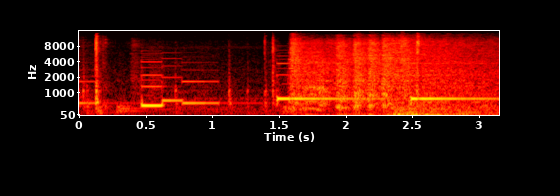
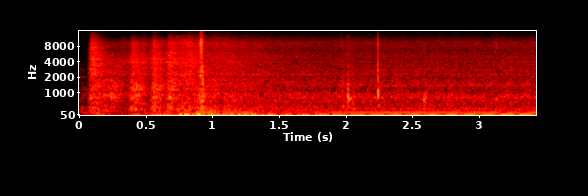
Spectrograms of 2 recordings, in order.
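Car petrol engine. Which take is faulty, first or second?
second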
